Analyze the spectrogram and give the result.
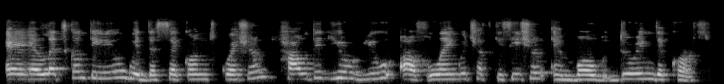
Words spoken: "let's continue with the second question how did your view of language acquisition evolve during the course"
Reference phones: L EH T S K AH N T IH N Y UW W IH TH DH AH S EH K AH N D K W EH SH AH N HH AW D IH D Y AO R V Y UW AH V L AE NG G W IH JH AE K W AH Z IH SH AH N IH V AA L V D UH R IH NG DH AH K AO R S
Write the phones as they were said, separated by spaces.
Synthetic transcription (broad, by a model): L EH T S K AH N T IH N Y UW W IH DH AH S EH K AH N D K W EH S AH N HH AW D IH D Y AO R V Y UW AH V L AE NG G W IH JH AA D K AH S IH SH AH N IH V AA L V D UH R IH NG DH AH K AO R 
